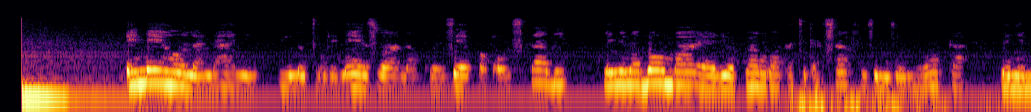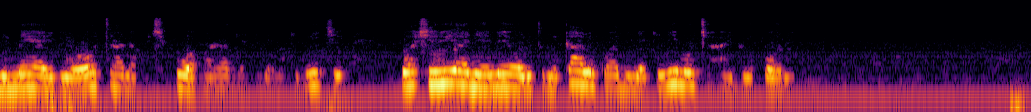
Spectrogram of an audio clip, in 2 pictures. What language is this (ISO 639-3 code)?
swa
